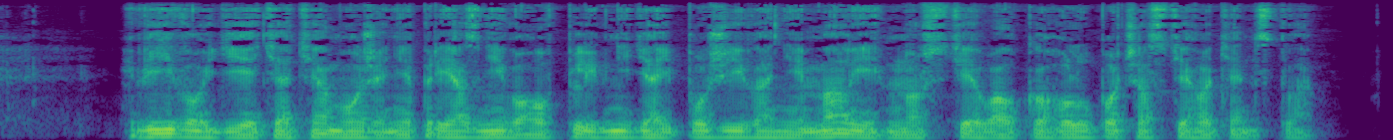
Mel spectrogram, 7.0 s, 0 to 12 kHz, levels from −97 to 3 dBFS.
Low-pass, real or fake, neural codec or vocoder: 10.8 kHz; real; none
